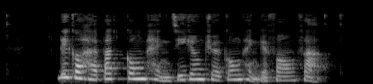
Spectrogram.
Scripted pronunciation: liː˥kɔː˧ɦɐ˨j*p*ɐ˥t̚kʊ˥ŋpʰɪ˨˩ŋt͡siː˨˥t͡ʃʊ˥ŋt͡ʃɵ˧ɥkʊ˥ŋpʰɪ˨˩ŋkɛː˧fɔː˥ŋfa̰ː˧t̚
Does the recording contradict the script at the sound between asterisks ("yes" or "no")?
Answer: no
